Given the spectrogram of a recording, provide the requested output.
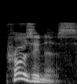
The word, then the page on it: prosiness: British English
